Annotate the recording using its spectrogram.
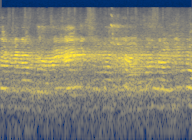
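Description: Several voices shouting and calling out over one another across a large sports hall: coaches and spectators at a kickboxing bout.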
